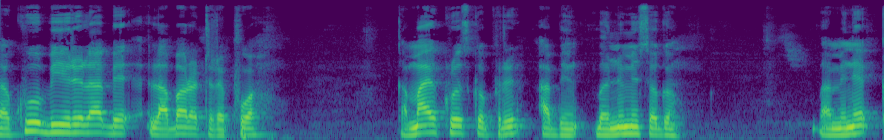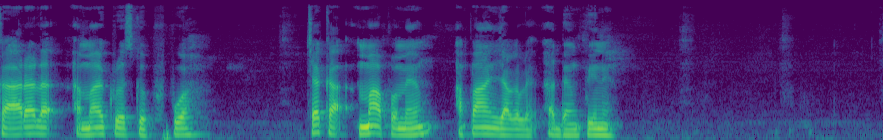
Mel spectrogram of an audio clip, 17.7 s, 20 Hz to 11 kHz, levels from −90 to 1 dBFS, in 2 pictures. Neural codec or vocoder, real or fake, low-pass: none; real; 9.9 kHz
